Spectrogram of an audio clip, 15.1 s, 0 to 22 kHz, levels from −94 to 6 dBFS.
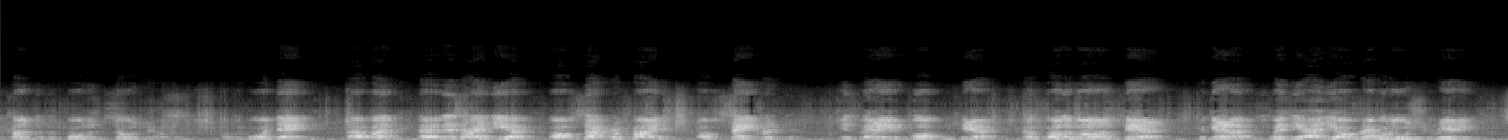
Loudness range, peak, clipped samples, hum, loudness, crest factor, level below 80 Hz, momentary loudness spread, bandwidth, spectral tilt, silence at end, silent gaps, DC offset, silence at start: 4 LU; -4 dBFS; under 0.1%; none; -17 LUFS; 16 dB; -50 dBFS; 16 LU; 9.2 kHz; -4.5 dB/octave; 0 s; none; under 0.1%; 0 s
